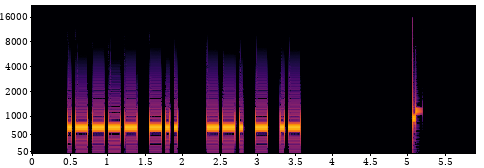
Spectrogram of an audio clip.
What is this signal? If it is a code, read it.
Morse code, heard as a keyed tone, about 22 wpm, 700 Hz. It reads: 1D GTA
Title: Field Day Exchanges - 22wpm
